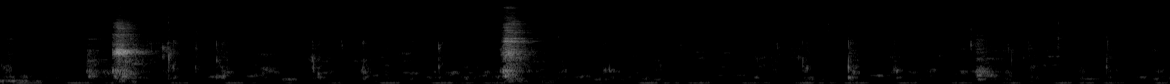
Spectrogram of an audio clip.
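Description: A person chewing a mouthful of chicken and rice, close to a clip-on microphone: soft, irregular wet mouth clicks, with two louder, sharper sounds, about a second in and about five seconds in.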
